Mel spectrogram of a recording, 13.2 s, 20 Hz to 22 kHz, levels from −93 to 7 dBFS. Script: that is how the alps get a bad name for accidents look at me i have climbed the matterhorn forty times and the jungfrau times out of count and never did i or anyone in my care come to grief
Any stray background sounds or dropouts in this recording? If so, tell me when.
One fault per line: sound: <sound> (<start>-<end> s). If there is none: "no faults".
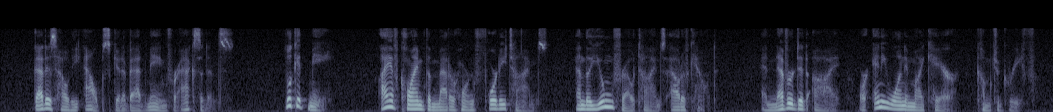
no faults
